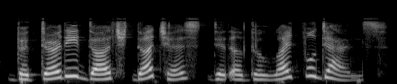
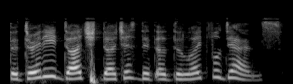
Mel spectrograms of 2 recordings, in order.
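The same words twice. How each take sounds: First: It is said at a slow pace. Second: It is said at a fast pace.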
